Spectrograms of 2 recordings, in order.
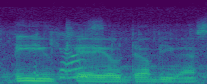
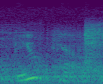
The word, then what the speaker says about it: Bukowski: Bukowski. B-U? Buke to rhyme with puke, yeah. Bukowski.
